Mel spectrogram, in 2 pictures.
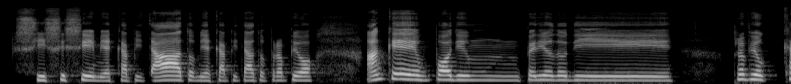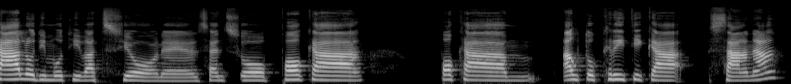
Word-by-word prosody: Sì, 195 -2 -5
sì, 195 +3 -6
sì, 195 0 -1
mi 175 -1 -7
è 170 - -4
capitato, 190 +3 +2
mi 175 0 -9
è 175 - -7
capitato 180 +1 -7
proprio 185 +1 -5 0.5
anche 245 0 +3
un 200 -2 -4
po' 215 0 +2
di 205 0 -3
un 195 -1 -9
periodo 200 -1 -3
di 190 -1 -3 0.6
proprio 225 -2 -2
calo 235 0 +6
di 210 0 -5
motivazione, 190 -4 -4
nel 165 +1 -9
senso 185 +1 -4
poca 200 -3 +4 0.7
poca, 205 -4 +3
mhmm, 185 0 -16 0.2
autocritica 215 -2 +1 0.2
sana, 195 +10 +2
195 Hz, 105 wpm, -22 LUFS, 185-210 Hz, 0.7 s, calo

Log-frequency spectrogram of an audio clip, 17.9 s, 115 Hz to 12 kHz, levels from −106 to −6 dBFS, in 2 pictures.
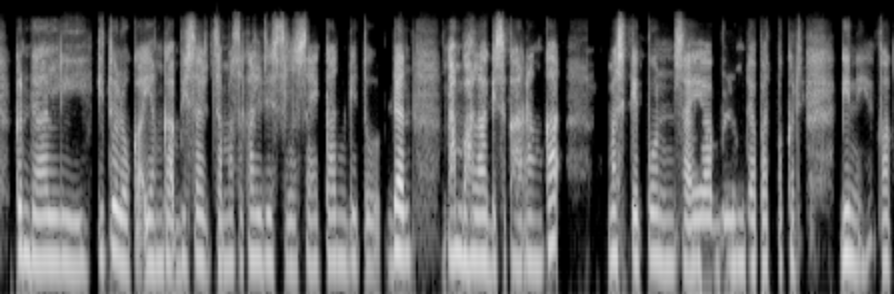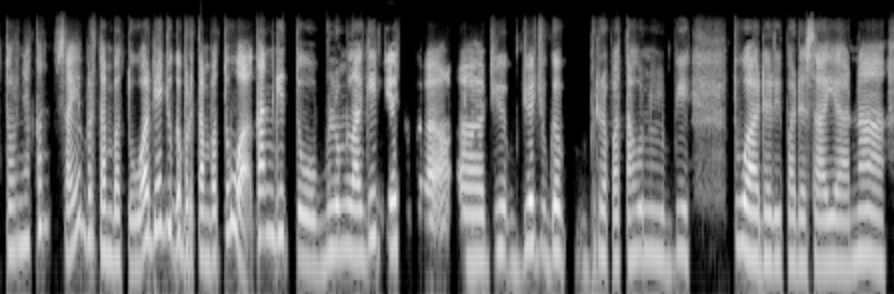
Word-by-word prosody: kendali, 195 -3 -5
gitu 215 +2 -3
loh 195 - -3
Kak, - - -3
yang 190 0 -5
enggak - - -2
bisa 200 +2 -1 0.2
sama 190 0 -6
sekali 200 +1 -6
diselesaikan, 195 0 -3
gitu, 195 -1 -12
dan 220 +2 +3 0.4
tambah 210 -1 +1
lagi 200 -1 -2
sekarang, 190 0 -3
Kak, 255 +2 0 0.5
meskipun 205 -2 -1
saya 190 +1 -1
belum 190 +1 -10
dapat 190 0 -8
peker 190 -1 -11 0.4
gini, 200 -1 -5
faktornya 230 +6 -6
kan 325 +4 -6
saya - - +3
bertambah 230 - +1
tua, 195 +10 +7
dia 330 - +6
juga 335 -5 +2
bertambah 215 -2 +3
tua, 315 +9 +6
kan 295 0 +7
gitu. 210 -10 -1
Belum 230 +4 -2
lagi 235 +4 +4
dia 250 - +9
juga, 220 -3 -7 0.4
eee, 205 0 +3
di 205 - -6 0.2
dia 250 +5 +6
juga 230 0 +3 0.2
berapa 200 +2 -4
tahun 220 +1 -3
lebih 220 +3 -5 0.4
tua 230 -5 +5
daripada 200 -1 -2
saya. 190 -1 +2
Nah, 210 +1 +2
205 Hz, 160 wpm, -23 LUFS, 195-225 Hz, 0.5 s, dia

